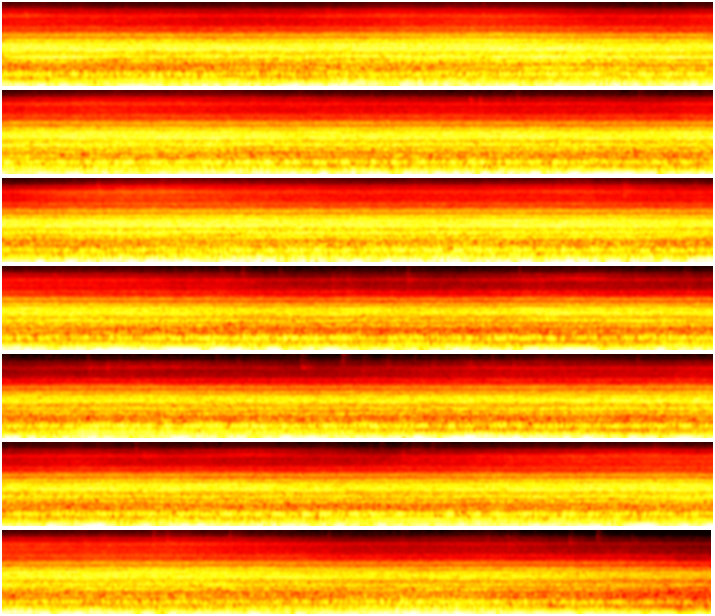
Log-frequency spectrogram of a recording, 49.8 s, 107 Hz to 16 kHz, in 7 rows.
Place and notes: metal railing in Tampere Finland 2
